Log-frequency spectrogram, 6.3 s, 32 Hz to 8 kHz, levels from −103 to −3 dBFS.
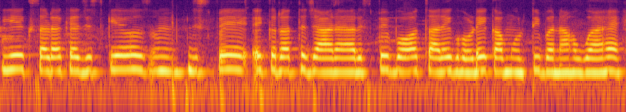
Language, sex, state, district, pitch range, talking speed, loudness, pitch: Hindi, female, Jharkhand, Deoghar, 230-250 Hz, 210 wpm, -13 LUFS, 240 Hz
